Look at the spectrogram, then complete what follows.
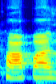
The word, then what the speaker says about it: Popeyes: So it was Popeyes, but it was always the capital one. So people would pronounce it as looking like P-yes, because that E was capitalized. So people will call it Popey.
